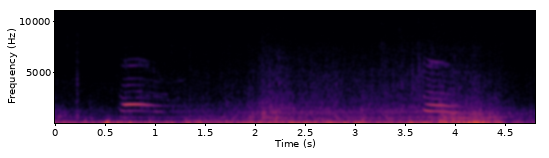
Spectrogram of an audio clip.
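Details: Stray cat on an island, filmed with a GoPro HERO8, meowing twice about three seconds apart. Each meow is a short, clear harmonic cry that bends slightly downward, heard over a steady low rumble of wind and engine-like noise.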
